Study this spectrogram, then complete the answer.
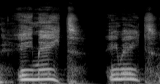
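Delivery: high-pitched impression of a man hailing someone; Neil Hill. Stranger calling the bodybuilder after a show, high put-on voice. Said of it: "That's my Neil Hill impression".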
